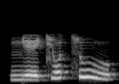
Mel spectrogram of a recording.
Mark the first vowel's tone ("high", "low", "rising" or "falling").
low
